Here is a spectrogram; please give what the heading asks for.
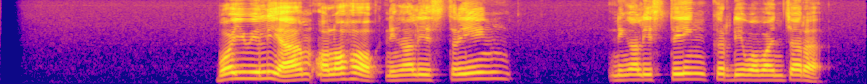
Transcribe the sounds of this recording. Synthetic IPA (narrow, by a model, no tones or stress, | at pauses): bɔiwiliamɔlɔɦɔk̚nŋal | niŋalist̪iŋkɨrdiwawaɲt͡ʃaɾa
